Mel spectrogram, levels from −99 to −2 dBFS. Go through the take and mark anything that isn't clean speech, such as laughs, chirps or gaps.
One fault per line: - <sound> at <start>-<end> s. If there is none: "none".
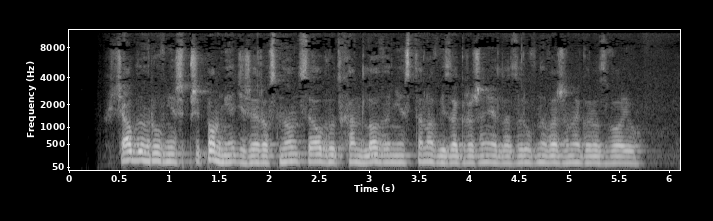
none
